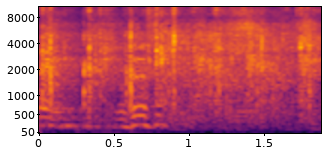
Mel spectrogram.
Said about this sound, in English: Ooh, you want to clap for that one? Yes.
